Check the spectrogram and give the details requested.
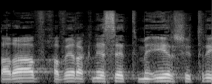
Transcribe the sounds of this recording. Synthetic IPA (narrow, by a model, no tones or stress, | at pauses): aɾavχaveɾhakneset̪meʔiɾʃit̪ɾi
